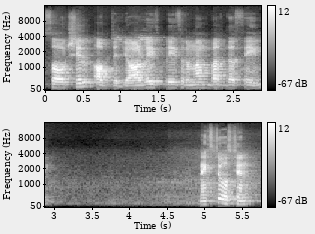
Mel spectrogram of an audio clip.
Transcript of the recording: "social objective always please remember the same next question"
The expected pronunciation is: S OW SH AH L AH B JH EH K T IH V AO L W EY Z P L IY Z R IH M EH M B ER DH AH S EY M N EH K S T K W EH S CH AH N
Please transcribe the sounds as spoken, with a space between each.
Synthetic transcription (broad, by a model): S OW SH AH L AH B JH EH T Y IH AO L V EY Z P L IY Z R IH M EH M B ER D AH S EY M N EH K S T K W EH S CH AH N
